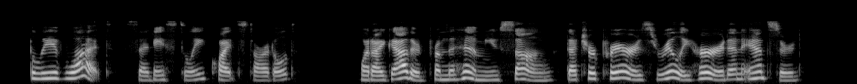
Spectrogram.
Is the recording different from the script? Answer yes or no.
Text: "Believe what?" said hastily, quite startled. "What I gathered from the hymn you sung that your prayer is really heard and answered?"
no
